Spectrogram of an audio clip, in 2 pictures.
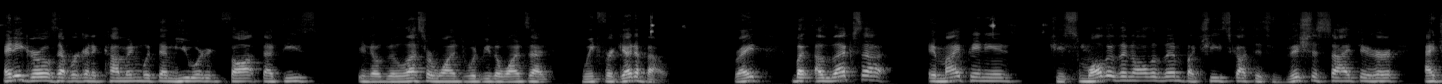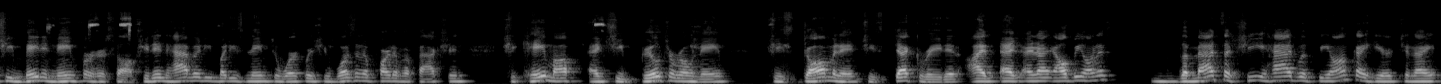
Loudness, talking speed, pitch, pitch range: -28 LUFS, 210 wpm, 145 Hz, 130-160 Hz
